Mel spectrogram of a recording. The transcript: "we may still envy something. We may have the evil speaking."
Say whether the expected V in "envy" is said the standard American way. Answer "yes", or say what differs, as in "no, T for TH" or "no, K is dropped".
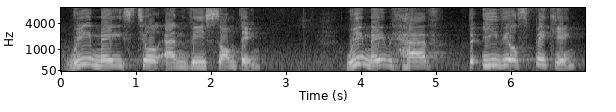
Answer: yes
